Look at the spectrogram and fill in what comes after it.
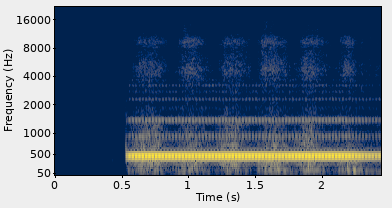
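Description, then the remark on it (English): After a moment of silence, a phone line's ringing tone comes in, a steady, fairly loud electronic hum that holds unbroken to the end, with no voices. “I should have called him on the uh on the the house phone”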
